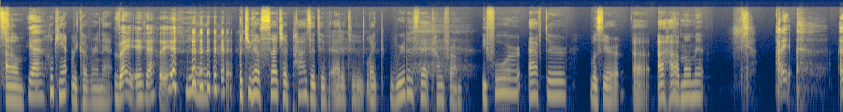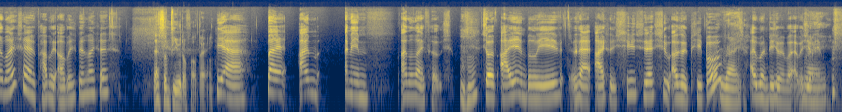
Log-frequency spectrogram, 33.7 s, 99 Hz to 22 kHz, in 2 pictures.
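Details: Adult woman with stage 4 squamous cell carcinoma of the right tongue, diagnosed December 2021; over half of tongue removed and reconstructed with arm-skin flap, plus neck dissection, tracheotomy, radiation, chemotherapy and speech therapy; articulation changes after partial glossectomy.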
